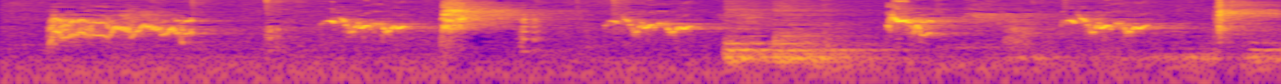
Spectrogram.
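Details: Budgerigar giving short, scratchy chirps and warbled twitters roughly every half second, with a few sharp clicks between phrases.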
